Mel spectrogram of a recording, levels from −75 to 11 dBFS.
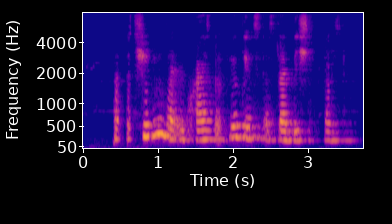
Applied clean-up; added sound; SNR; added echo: neural mask model DeepFilterNet 3.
